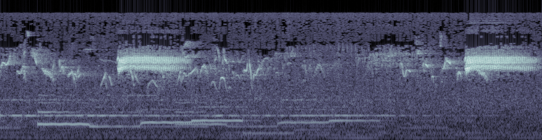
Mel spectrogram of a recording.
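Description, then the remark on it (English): Several birds chirp and trill together in a lively chorus in Sugarloaf, an oak and California buckeye woodland park in California with a stream, with bright high-pitched bursts recurring over a steady background of quieter calls and a faint insect-like hum. “California buckeyes and oaks, as well as insects and frogs and toads and birds, hawks and ducks, woodpeckers and hummingbirds, robins and swallows and jays and warblers and wrens and finches.”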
